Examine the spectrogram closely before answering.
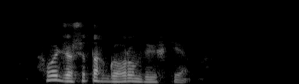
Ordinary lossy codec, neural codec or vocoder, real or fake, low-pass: AAC, 32 kbps; vocoder, 44.1 kHz, 128 mel bands every 512 samples, BigVGAN v2; fake; 7.2 kHz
